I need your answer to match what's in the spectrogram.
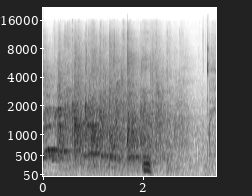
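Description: A crowd claps together for a volunteer coming up to the front, in a steady wash of applause that gradually fades out, with scattered voices murmuring underneath and a single sharp tap near the end.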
